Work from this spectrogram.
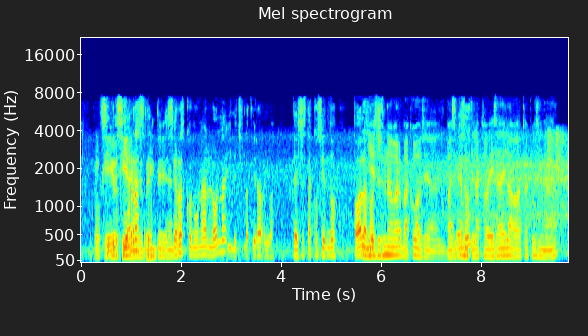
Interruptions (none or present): present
